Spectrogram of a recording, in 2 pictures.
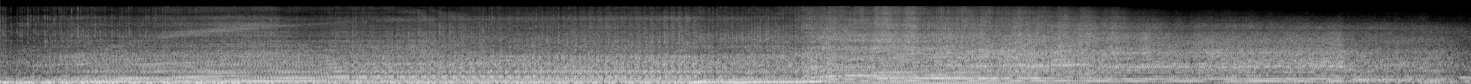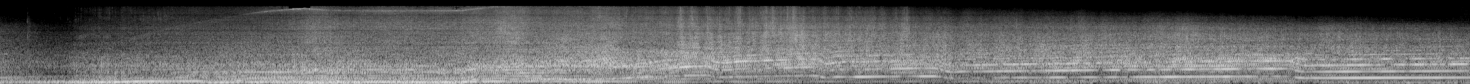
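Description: Drag-racing cars' engines running roughly on the starting line, then launching about seven seconds in, with the revs rising and stepping through gear changes as they pull down the strip. After a brief dip around fifteen seconds, more rising, stepping engine pitch follows.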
